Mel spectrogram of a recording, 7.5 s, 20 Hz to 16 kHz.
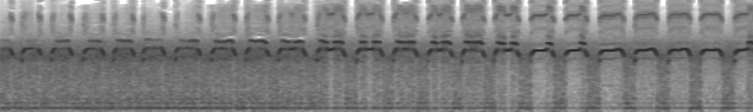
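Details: Juvenile osprey defending its natal nest from an intruder, apparently a black vulture, on 8 August 2013 at 3:15 pm, nest camera; loud rapid series of shrill whistled chirps, about three per second, steady and insistent over hiss.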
